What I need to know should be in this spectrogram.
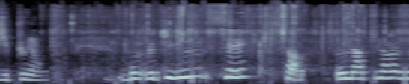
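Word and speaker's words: quilling: Bon, le killing, c'est ça.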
